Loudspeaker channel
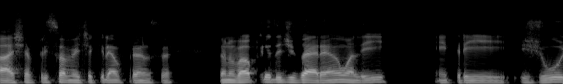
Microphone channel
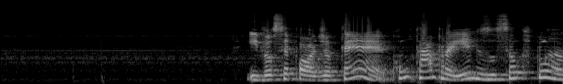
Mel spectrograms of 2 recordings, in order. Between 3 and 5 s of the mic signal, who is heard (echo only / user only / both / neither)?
user only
